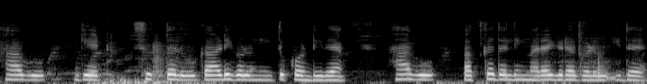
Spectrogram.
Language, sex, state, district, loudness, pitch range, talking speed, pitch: Kannada, female, Karnataka, Mysore, -15 LUFS, 205-225 Hz, 110 wpm, 215 Hz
